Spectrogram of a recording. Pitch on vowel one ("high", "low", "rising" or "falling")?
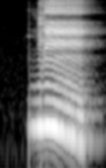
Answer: falling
